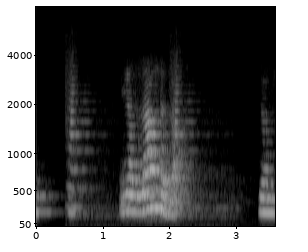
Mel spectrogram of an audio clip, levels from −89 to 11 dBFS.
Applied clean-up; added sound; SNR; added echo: none; Trumpet; 18 dB; reverberation time 0.8 s.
